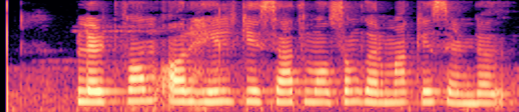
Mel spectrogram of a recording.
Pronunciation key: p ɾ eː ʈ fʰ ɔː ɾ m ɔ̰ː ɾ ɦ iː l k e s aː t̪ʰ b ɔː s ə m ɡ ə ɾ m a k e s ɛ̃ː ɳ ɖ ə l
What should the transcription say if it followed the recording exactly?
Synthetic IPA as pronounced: p l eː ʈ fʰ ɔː ɾ m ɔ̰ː ɾ ɦ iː l k e s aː t̪ʰ m ɔː s ə m ɡ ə ɾ m a k e s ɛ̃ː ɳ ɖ ə l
